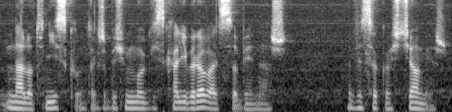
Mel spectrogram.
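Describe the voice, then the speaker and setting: A man presenting an unscripted game tutorial, explaining step by step in a halting way and repeating phrases. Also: mid-range voice, little pitch movement, vocal fry. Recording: light background noise, game cockpit ambience. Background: flight simulator cockpit ambience.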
